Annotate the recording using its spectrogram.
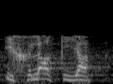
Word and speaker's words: اخلاقیات: اس سوال میں دو تلفظ, ایک تو وہ اخلاقیات, الف پر زبر ہے اخلاقیات, اخلاقیات نہیں, عوام اخلاق بولتے ہیں, اصل تلفظ ہے اخلاق, اور اساتذہ خواص بھی بولتے ہیں, مشہور ہے اساتذہ.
